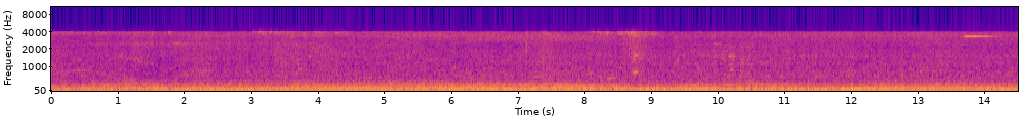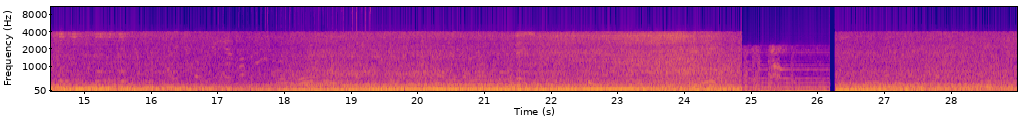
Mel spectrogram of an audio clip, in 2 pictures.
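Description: Car engines rumble as cars drive slowly past.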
